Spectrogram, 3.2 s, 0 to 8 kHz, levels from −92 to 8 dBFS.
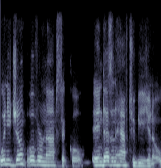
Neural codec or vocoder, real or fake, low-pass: none; real; 7.2 kHz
